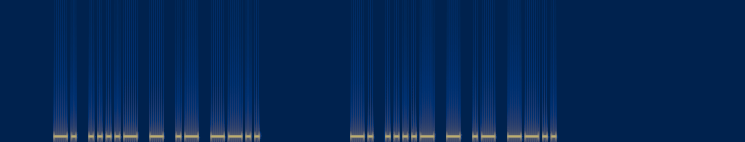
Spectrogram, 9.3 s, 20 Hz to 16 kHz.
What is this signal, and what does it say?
Morse code, heard as a keyed tone, about 22 wpm, 700 Hz. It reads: N4TAZ N4TAZ
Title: USA Call Signs - 5 Characters - Repeated 2x - 22wpm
